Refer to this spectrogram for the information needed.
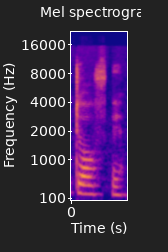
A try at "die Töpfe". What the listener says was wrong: die Töpfe. Oh, Umlaut. Ja, die Töpfe.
